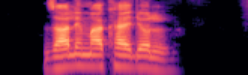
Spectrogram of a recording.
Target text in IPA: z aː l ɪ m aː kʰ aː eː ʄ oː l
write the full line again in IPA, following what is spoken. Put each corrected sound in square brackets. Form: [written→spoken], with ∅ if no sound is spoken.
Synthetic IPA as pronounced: z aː l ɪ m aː kʰ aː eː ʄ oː l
